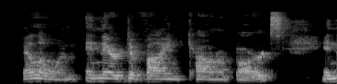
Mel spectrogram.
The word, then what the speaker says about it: Elohim: there are the seven mighty I'm going to mispronounce this. Uh, Eloom, Elom, Elohim, Eloim, Elohim, and their divine counterparts.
